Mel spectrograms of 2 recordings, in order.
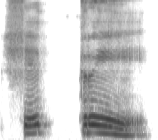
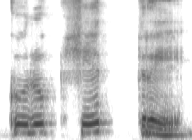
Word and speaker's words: क्षेत्रे: So one thing, just keep that in mind that when there is a E here, it is pronounced as a, as in the word they, right? So Dharma Kshetre, Kurukshetre, right?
